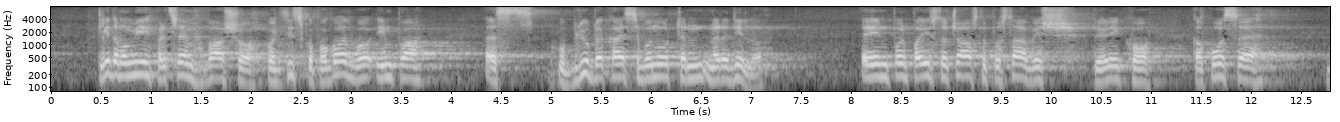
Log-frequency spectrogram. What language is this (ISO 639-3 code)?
slv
